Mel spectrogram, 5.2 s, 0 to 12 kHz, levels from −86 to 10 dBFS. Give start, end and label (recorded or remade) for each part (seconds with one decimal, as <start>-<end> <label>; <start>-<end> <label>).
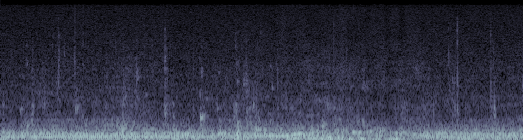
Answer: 0.0-2.8 recorded; 2.8-4.3 remade; 4.3-5.2 recorded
